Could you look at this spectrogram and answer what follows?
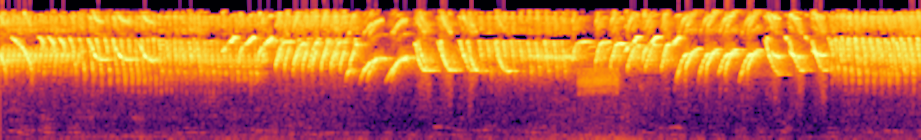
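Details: Strongly singing Yorkshire canary used as a masteran, alongside an AF canary with luxurious cengkok style: fast high rolling trills, clusters of swooping notes and a low rasping phrase around seven seconds.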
